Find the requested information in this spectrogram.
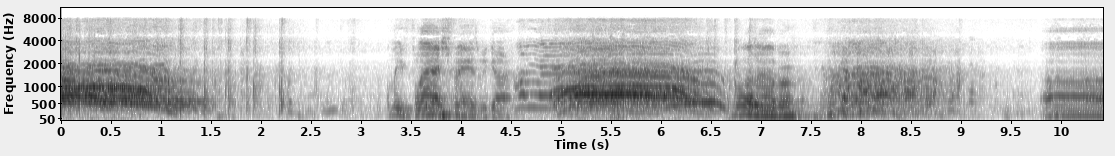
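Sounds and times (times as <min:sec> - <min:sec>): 
audience cheering and whooping: 0:00.0 - 0:01.7, 0:04.7 - 0:06.8
scattered claps: 0:01.2 - 0:02.6
speech: 0:03.3 - 0:05.7, 0:06.8 - 0:07.4
laughter: 0:07.6 - 0:09.5.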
